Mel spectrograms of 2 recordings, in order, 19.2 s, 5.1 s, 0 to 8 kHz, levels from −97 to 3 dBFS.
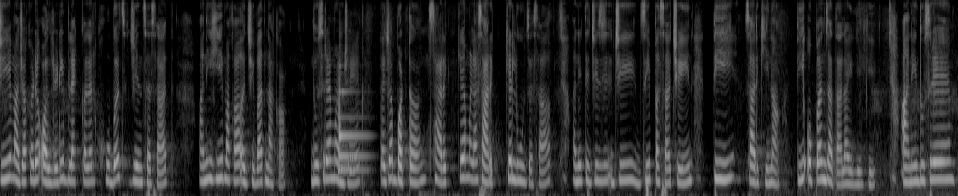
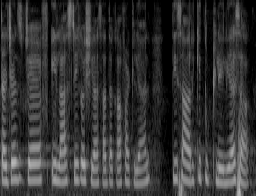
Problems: none marked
